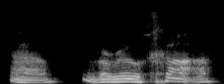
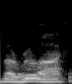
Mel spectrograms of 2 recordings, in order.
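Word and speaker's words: וְרוּחַ: So we say ruach, it's not verucha. If it was moved over a little bit, we'd say that. But because it's under this right leg of the het, that's the furtive patak. So we pronounce that patak first. So veruach and the spirit of Elohim, God.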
